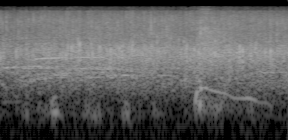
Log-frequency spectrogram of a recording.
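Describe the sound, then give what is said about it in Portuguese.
An audience applauds the Lord steadily, a dense, even wash of clapping filling the whole clip at a consistent loudness, with a brief voice rising faintly beneath the clapping. “Você pode dar uma salva de palmas pro Senhor.”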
